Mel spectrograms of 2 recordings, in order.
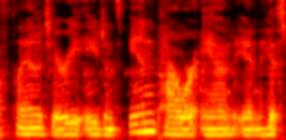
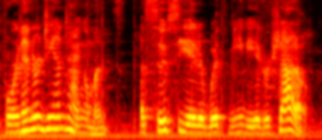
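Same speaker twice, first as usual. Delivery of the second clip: commanding ritual declaration; incantation decree; 4 semitones higher than usual. Real, not acted. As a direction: proclaim it like a spell.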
